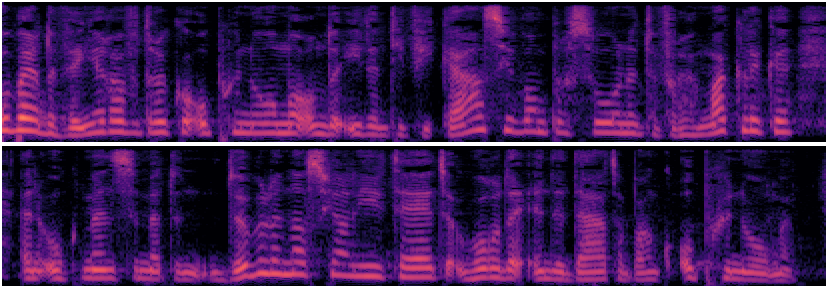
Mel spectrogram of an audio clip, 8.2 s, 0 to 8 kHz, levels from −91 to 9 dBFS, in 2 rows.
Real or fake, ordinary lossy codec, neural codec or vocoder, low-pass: real; none; none; 7.2 kHz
